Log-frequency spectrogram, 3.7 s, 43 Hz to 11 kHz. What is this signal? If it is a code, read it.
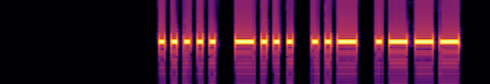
Morse code, heard as a keyed tone, about 25 wpm, 700 Hz. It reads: 5BUJ
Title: Four Challenging Letter-Number Combinations 25wpm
